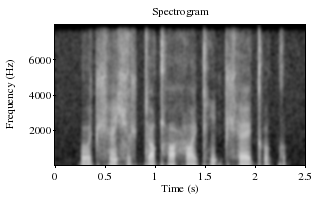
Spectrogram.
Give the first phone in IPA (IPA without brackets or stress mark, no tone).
ʊ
